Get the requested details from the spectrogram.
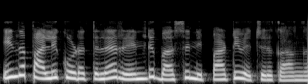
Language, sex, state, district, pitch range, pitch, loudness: Tamil, female, Tamil Nadu, Nilgiris, 225-295 Hz, 260 Hz, -11 LUFS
